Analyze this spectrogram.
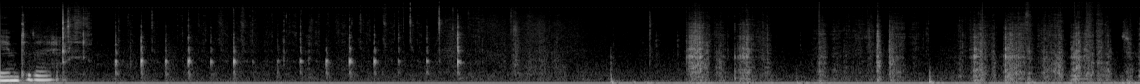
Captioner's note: scratching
